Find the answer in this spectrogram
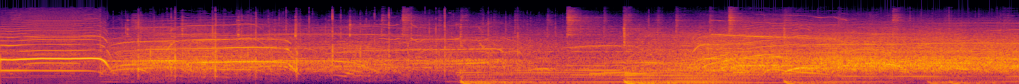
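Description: Arena crowd cheering and whooping, opening with one loud high-pitched whoop. About four and a half seconds in, the live band starts a song, with bass notes changing about every second and a half under the crowd noise.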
